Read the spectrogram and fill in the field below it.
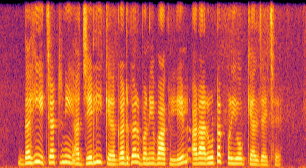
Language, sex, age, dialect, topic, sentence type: Maithili, female, 51-55, Bajjika, agriculture, statement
